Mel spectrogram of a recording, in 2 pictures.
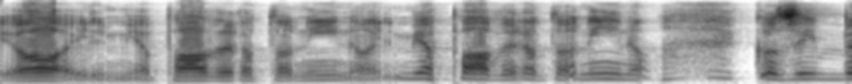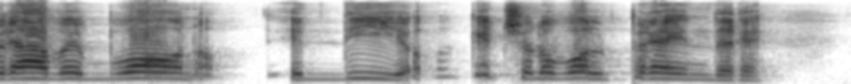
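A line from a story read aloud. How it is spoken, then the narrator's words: Mother bursting into sobs. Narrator (Italian): La madre scoppiò in singhiozzi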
